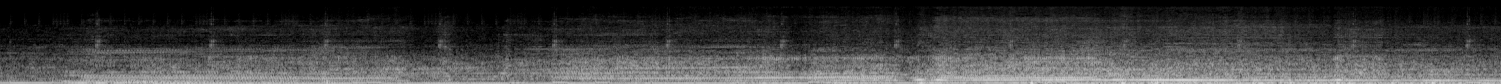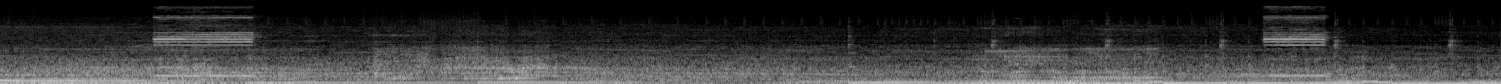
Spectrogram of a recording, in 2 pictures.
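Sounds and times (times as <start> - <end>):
motorcycle engine running: 0.0 - 18.7, 22.6 - 29.1
high-pitched horn tone: 16.5 - 17.7, 27.6 - 28.4.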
